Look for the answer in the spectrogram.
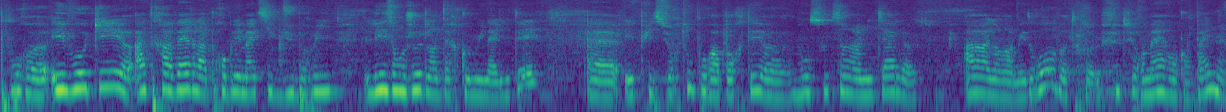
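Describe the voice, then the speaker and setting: Echoey, mellow-voiced woman giving a halting speech. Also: mid-range voice. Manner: hesitant, halting phrasing with many filled pauses. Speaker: regional councillor and guest speaker. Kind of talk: political speech at a public meeting. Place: indoor public meeting room. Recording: roomy echo, audible background noise.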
